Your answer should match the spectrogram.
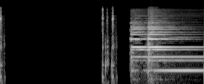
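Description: Subscribe-button animation sound effects: a click, then a quick double click about a second in, followed by a bell ding that rings on and slowly fades.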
